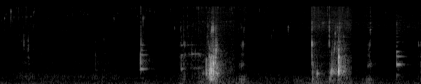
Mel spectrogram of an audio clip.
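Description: A young woman gulps a drink close up.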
